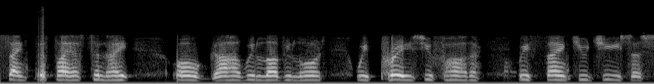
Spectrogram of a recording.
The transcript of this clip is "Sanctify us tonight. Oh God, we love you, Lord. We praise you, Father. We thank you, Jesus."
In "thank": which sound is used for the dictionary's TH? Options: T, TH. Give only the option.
TH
